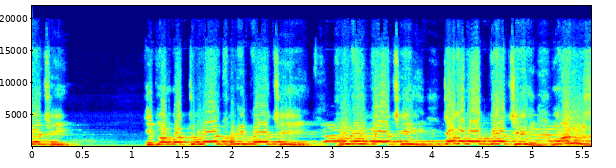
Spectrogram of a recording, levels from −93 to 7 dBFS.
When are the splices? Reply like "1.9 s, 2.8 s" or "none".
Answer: none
